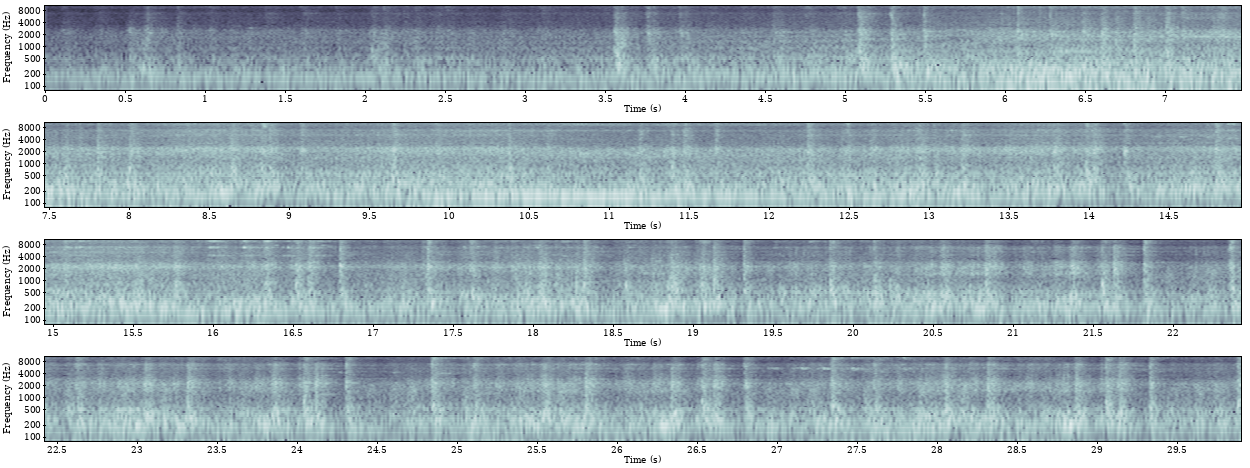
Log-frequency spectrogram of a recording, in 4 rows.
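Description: D19E diesel-electric locomotive approaching and passing with a steady low engine tone, growing louder over the first several seconds. After that, the passenger coaches roll by with a continuous clickety-clack of wheels over the rail joints.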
